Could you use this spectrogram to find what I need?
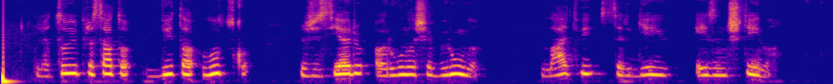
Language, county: Lithuanian, Vilnius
